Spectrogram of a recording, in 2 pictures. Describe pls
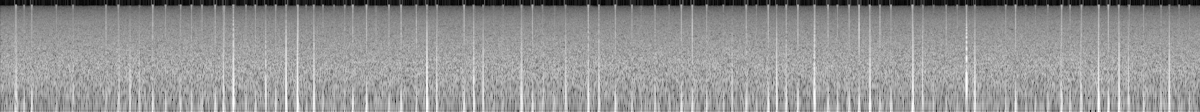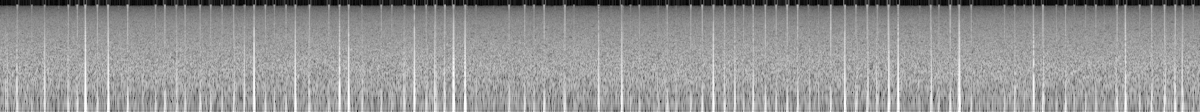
A record crackle I built in Audacity. The year and rpm are in the file name.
